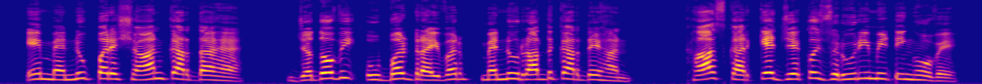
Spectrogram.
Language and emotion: Punjabi, angry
